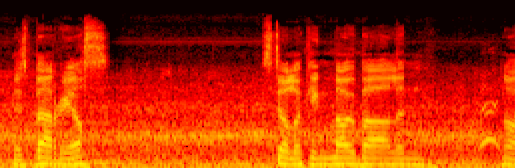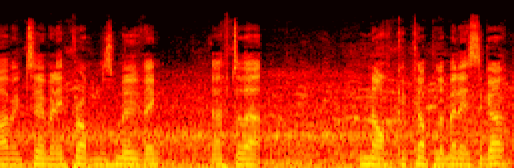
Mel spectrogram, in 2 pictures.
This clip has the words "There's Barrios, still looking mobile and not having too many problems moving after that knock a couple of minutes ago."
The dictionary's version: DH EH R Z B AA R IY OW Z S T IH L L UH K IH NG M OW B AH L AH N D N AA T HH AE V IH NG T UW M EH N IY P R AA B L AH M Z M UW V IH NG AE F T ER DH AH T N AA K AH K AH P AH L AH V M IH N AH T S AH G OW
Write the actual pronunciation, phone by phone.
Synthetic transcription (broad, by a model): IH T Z B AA R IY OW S S T IH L L UH K IH NG M OW B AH L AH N N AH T HH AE V IH NG T UW M EH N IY P R AA B L AH M Z M UW V IH NG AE F T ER DH AH T N AA K AH K AH P L AH V M IH N AH T S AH G OW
